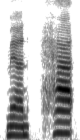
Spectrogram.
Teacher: the stressed syllable of Manhattan is the middle syllable, Manhattan.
